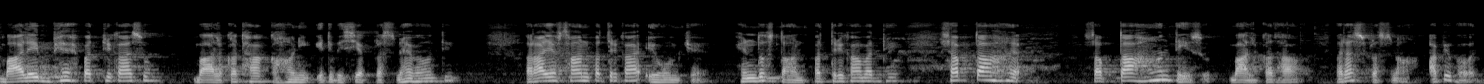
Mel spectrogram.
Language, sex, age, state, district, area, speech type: Sanskrit, male, 60+, Uttar Pradesh, Ayodhya, urban, spontaneous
